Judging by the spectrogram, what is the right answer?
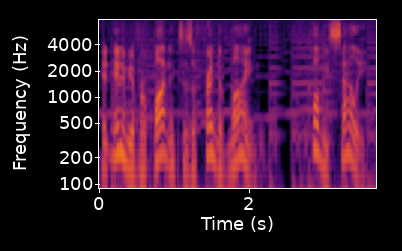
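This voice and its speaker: A man voicing a brisk, earnest young princess who leads freedom fighters in a cartoon fandub. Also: a little high, sing-song, faint music behind. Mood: guarded, polite.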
